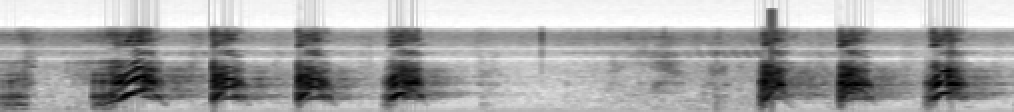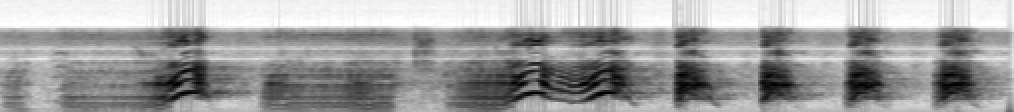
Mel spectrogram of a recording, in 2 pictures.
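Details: English Springer Spaniel female, a pet dog, singing her own song: rhythmic series of short yelping barks mixed with rising, wavering howled notes, about two per second, with a longer warbling howl near the end.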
